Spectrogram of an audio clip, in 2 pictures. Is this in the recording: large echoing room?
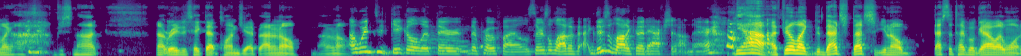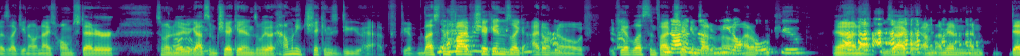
no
